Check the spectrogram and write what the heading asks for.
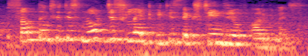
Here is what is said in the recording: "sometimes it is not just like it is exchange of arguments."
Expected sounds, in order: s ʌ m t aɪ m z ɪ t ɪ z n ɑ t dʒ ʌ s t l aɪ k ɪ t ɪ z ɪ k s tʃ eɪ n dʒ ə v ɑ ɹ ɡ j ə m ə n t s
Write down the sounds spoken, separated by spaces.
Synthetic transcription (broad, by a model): s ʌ m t aɪ m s ɪ t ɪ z n ɑ t dʒ ʌ s t l aɪ k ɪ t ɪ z ɪ k s tʃ eɪ n dʒ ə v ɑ ɹ ɡ j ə m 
